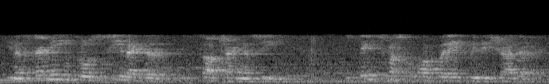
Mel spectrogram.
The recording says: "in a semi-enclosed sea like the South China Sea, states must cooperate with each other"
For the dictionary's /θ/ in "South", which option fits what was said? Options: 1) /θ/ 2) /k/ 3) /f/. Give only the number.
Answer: 3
